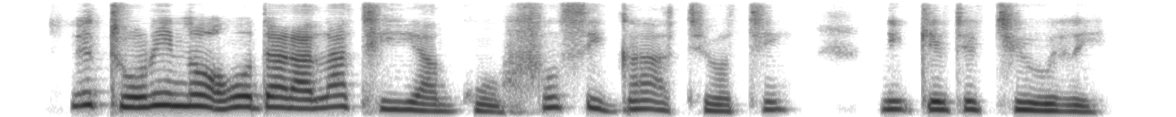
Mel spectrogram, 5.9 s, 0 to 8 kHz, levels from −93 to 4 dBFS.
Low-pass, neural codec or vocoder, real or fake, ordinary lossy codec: 7.2 kHz; codec, 16 kHz, 1.1 kbps, Voila-Tokenizer; fake; none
